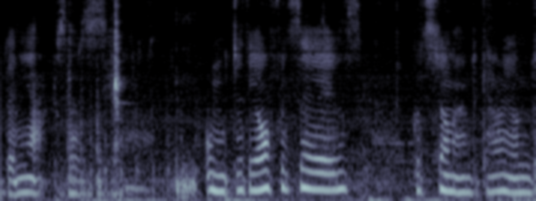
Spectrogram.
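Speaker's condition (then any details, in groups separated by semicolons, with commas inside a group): MND; voice may be difficult to understand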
